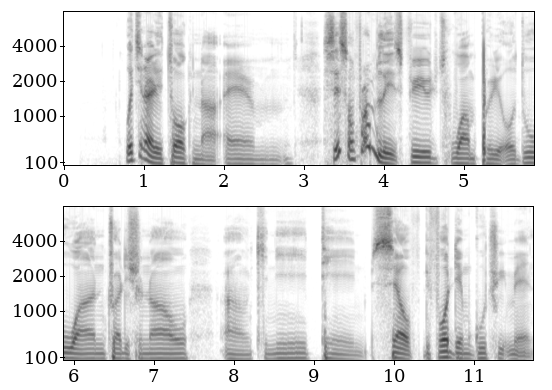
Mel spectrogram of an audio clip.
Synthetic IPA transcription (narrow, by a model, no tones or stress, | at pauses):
wetĩnatdetʰɔkna̰ʊʔɛm | siesɔ̃mfamiliz̥fidwãnpiɹiɔduwãntʰɹadiʃɔnal | amkʰinitʰẽnsɛlfbifɔdɛ̃mɡotʰɹit̚mɛ̰̃nt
